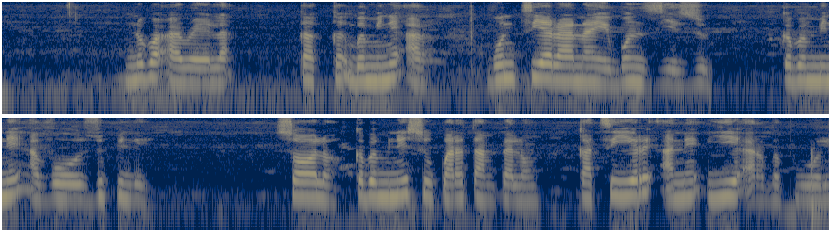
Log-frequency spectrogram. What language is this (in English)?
Southern Dagaare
